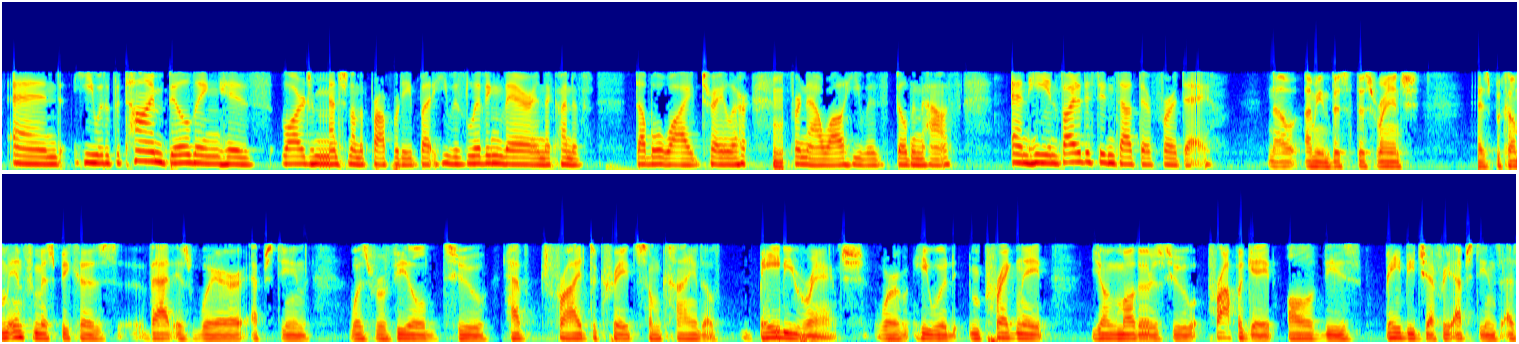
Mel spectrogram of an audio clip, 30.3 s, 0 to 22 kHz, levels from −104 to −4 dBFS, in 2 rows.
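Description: At 3.18 s speech breaks into a 90 ms robotic stutter: packet loss with last packet repeated, where the receiver fills missing packets by replaying the last good one. Shorter repeats follow at 7.77 s (30 ms, between "double wide trailer hmm" and "for now while he"), 14.7 s (60 ms), 22.89 s (30 ms, after "create some kind of") and 26.55 s (60 ms, before "who propagate all of"). The step sizes fit 30 ms packets, so longer runs buzz near 33 Hz, all heard through the band-limited G.711 telephone coding.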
